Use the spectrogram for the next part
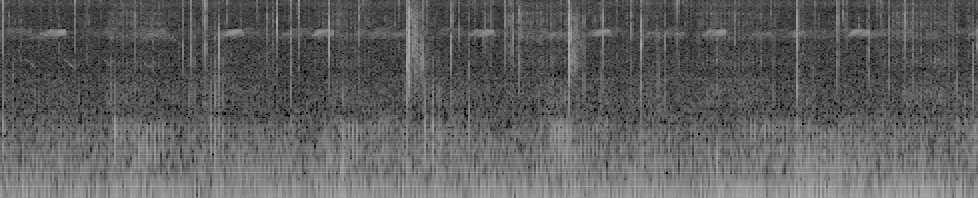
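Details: Low, even purring from sleeping kitties near a crackling fire, softly pulsing throughout, while bright crackles snap irregularly and brief high chirps of crickets repeat in the background of a spring garden.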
